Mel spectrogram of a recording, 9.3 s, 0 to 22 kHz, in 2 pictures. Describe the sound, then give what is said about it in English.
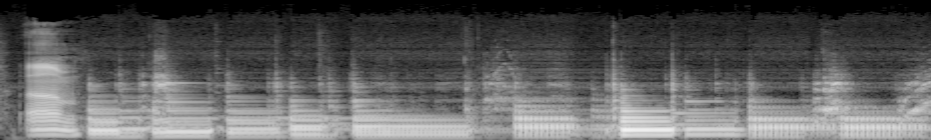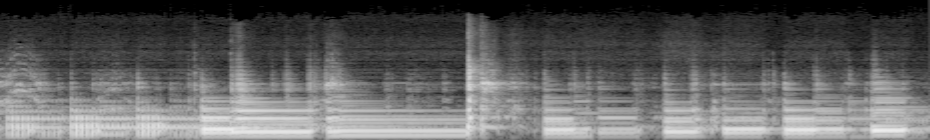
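An electric bass guitar, a 20-fret Legend bass tuned to drop D, plays a run of plucked notes in a low register, with a thin, slightly buzzy tone and steady, riff-like rhythm, a few sustained low notes and bends between quicker phrases. “Some drop D as well. Very thin tone, but fuck it, we'll just roll with it.”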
